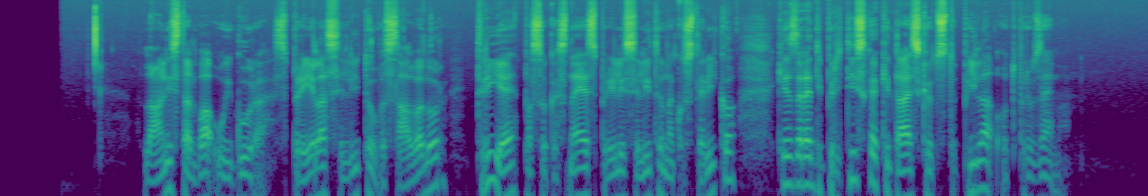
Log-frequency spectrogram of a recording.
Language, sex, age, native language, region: Slovenian, male, 30-49, Slovenian, Central Slovenia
